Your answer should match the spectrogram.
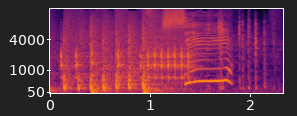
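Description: Drum kit played in a quick beat of kick-drum thumps and snare and cymbal hits. The drumming breaks off about a second and a half in, and a short rising and falling vocal sound follows.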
